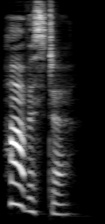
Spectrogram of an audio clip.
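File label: "harvester", British English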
